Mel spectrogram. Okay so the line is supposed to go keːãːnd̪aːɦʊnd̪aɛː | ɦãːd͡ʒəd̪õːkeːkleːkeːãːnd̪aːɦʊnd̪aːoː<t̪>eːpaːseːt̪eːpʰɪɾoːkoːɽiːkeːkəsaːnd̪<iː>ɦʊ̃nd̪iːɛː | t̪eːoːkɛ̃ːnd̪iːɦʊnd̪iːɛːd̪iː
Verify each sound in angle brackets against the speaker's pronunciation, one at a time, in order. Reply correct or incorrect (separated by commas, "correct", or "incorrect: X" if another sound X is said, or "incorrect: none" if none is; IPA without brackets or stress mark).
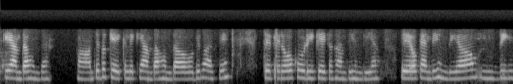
incorrect: d̪, correct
